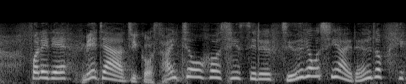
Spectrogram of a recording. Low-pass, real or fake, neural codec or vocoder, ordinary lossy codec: 7.2 kHz; fake; codec, 16 kHz, 0.5 kbps, X-Codec, WavLM features, trained on Multilingual LibriSpeech; none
